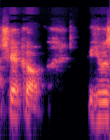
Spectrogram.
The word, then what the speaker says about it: Chico: brothers groucho chico harpo chico not chico it's pronounced chico he was named after the fact that he was chasing chicks which was the expression at the time groucho got his nickname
